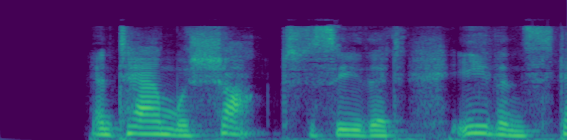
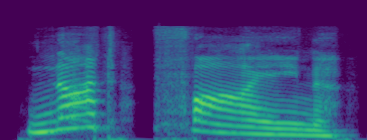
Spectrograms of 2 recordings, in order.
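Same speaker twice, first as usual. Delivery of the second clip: high, loud refusal; almost shouting; 8 semitones higher, 5 dB louder than usual. A narrator's reading. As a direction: cut her off hard. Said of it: "Rose was almost shouting now".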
